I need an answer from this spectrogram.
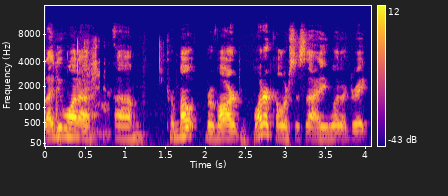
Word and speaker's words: Brevard: Brevard?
